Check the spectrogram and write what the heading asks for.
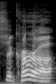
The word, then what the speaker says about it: Sakura: know Sakura the the Chinese place it is pronounced Sakura I have asked like them yes them is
